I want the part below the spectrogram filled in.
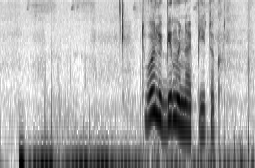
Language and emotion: Russian, neutral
